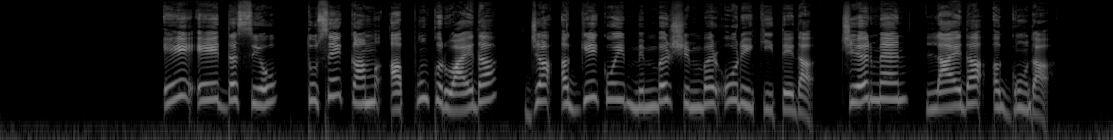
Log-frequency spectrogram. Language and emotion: Dogri, neutral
